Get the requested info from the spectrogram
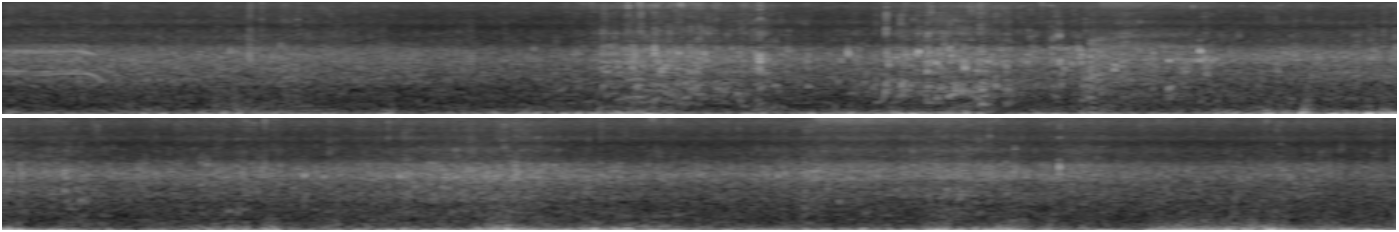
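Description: Wind buffeting the microphone with a low rumble, over the wash of small sea waves.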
